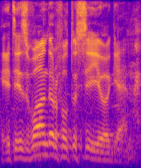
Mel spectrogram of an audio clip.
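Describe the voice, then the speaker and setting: A male actor as a hearty warrior commander, low in pitch and very animated in his swings. He speaks in formal, slightly stilted phrases with an affectionate temper, set a little away from the mic in an audio drama. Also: moderate pace. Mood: hearty, delighted. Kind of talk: audio drama character acting. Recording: distant mic with faint noise.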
